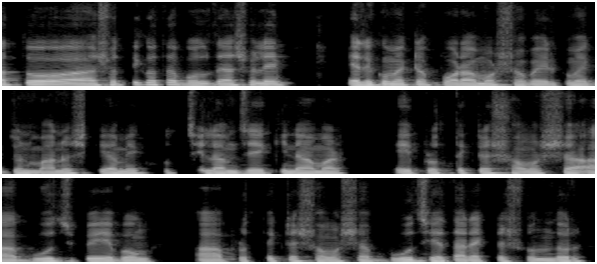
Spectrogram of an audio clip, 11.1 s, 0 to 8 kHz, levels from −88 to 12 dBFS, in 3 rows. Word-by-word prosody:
তো 170 Hz, -, +5 dB, 0.3 s
আ -, -, +5 dB, 0.2 s
সত্যি 160 Hz, +2 st, -2 dB
কথা 175 Hz, +1 st, +2 dB
বলতে 135 Hz, +2 st, +1 dB
আসলে 155 Hz, +1 st, +2 dB, 0.5 s
এরকম 140 Hz, +4 st, +5 dB
একটা 155 Hz, +2 st, 0 dB
পরামর্শ 125 Hz, +3 st, +2 dB
বা, 115 Hz, -, -1 dB
এরকম 110 Hz, +3 st, -3 dB
একজন 120 Hz, +3 st, -2 dB
মানুষকে 125 Hz, +5 st, -2 dB
আমি 130 Hz, +1 st, +2 dB
খুঁজছিলাম। 120 Hz, -1 st, -2 dB
যে 115 Hz, -, +2 dB
কিনা 120 Hz, 0 st, +1 dB
আমার 115 Hz, 0 st, +1 dB, 0.4 s
এই 110 Hz, -, +2 dB
প্রত্যেকটা 120 Hz, +2 st, -3 dB
সমস্যা 115 Hz, +3 st, -2 dB, 0.2 s
আ -, -, +2 dB, 0.2 s
বুঝবে 115 Hz, -1 st, +1 dB
এবং 115 Hz, +1 st, +1 dB, 0.4 s
আ -, -, +1 dB, 0.2 s
প্রত্যেকটা 120 Hz, +2 st, -5 dB
সমস্যা 115 Hz, +3 st, -2 dB, 0.2 s
বুঝে 130 Hz, +1 st, +2 dB
তার 110 Hz, 0 st, 0 dB
একটা 120 Hz, -, -7 dB
সুন্দর 115 Hz, +1 st, +1 dB
120 Hz, 165 wpm, -23 LUFS, 115-135 Hz, 0.5 s, তো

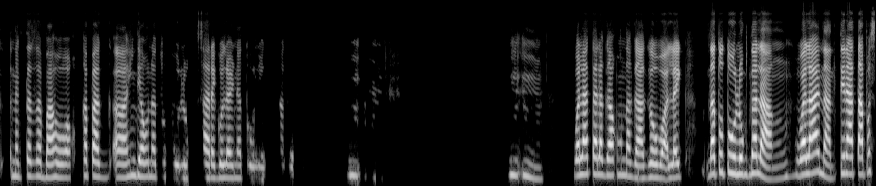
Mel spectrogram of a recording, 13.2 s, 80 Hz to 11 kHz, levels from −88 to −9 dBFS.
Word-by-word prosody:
nagtatrabaho 245 Hz, -2 st, -4 dB
ako -, -, -28 dB
kapag 260 Hz, -2 st, -1 dB, 0.2 s
ah 230 Hz, 0 st, -1 dB
hindi 265 Hz, +2 st, -6 dB
ako 245 Hz, -, -5 dB
natutulog 230 Hz, -2 st, -11 dB
sa 240 Hz, -, -5 dB
regular 225 Hz, 0 st, -4 dB
na 220 Hz, 0 st, -11 dB
tulog, 425 Hz, -1 st, -15 dB, 0.2 s
ayun. -, -, -21 dB, 0.8 s
Mhm. 265 Hz, -1 st, -10 dB, 2.2 s
Mhm. 265 Hz, -7 st, -11 dB, 0.5 s
Wala 285 Hz, +2 st, +2 dB
talaga 280 Hz, -2 st, +2 dB
akong 280 Hz, 0 st, -11 dB
nagagawa, 230 Hz, -2 st, -1 dB
like 230 Hz, +1 st, 0 dB, 0.3 s
natutulog 290 Hz, -1 st, +2 dB
na 310 Hz, +2 st, +4 dB
lang, 210 Hz, +1 st, +1 dB
wala 295 Hz, +4 st, +7 dB
na 235 Hz, -7 st, 0 dB
tinatapos 300 Hz, +1 st, +3 dB
255 Hz, 115 wpm, -20 LUFS, 230-285 Hz, 2.2 s, wala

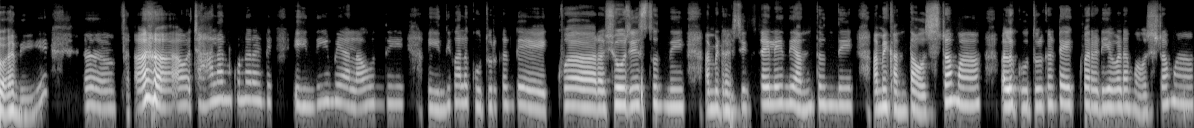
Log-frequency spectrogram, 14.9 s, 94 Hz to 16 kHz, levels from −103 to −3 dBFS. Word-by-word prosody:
ఉంటుందో -, -, +9 dB
అని. 155 Hz, -4 st, -4 dB, 0.7 s
ఆ! -, -, -1 dB, 0.7 s
ఆహ్, 245 Hz, -5 st, +7 dB
చాలా 245 Hz, +4 st, -3 dB
అనుకున్నారండి. 290 Hz, -1 st, -5 dB, 0.4 s
"ఏంది 225 Hz, +2 st, -6 dB
ఈమె 270 Hz, 0 st, -6 dB
అలా 210 Hz, -1 st, -4 dB
ఉంది, 250 Hz, 0 st, -11 dB, 0.5 s
ఏందీ 200 Hz, +3 st, -5 dB
వాళ్ళ 260 Hz, 0 st, -2 dB
కూతురు 225 Hz, 0 st, -7 dB
కంటే 240 Hz, 0 st, -3 dB, 0.3 s
ఎక్కువ 230 Hz, +4 st, -6 dB, 0.4 s
ర -, -, +2 dB
షో 245 Hz, 0 st, +6 dB
చేస్తుంది, 230 Hz, -1 st, -1 dB, 0.4 s
ఆమె 205 Hz, +1 st, 0 dB
డ్రెసింగ్ 195 Hz, +2 st, -4 dB
స్టైల్ 245 Hz, 0 st, +2 dB
ఏంది 250 Hz, -1 st, -1 dB
అంత 220 Hz, +2 st, -5 dB
ఉంది, 235 Hz, 0 st, -4 dB, 0.4 s
ఆమెకు 225 Hz, 0 st, +3 dB
అంత 190 Hz, 0 st, -5 dB
అవసరమా, 240 Hz, +9 st, +2 dB, 0.4 s
వాళ్ళ 230 Hz, +1 st, +9 dB
కూతురు 220 Hz, +1 st, -3 dB
కంటే 245 Hz, +1 st, -1 dB
ఎక్కువ 240 Hz, 0 st, -2 dB
రెడీ 215 Hz, +1 st, -1 dB
అవ్వడం 225 Hz, -1 st, -1 dB
అవసరమా, 245 Hz, +10 st, -4 dB
235 Hz, 135 wpm, -26 LUFS, 215-250 Hz, 0.7 s, ఉంటుందో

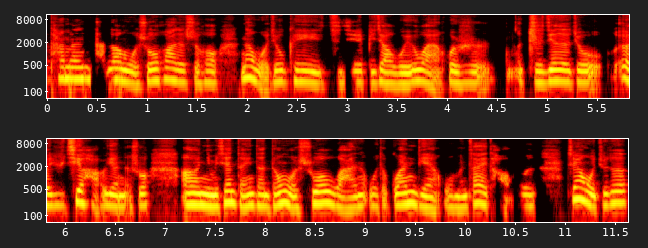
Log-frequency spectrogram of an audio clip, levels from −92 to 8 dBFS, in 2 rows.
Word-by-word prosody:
他 225 Hz, -, -5 dB
们 220 Hz, -1 st, +1 dB
打 -, -, -10 dB
断 205 Hz, -3 st, +3 dB
我 165 Hz, -, -1 dB
说 190 Hz, +6 st, 0 dB
话 210 Hz, 0 st, -2 dB
的 185 Hz, -2 st, -2 dB
时 175 Hz, -, -7 dB
候， 175 Hz, 0 st, -5 dB, 0.2 s
那 235 Hz, -, 0 dB
我 205 Hz, -, -1 dB
就 185 Hz, +1 st, -1 dB
可 190 Hz, +2 st, -6 dB
以 175 Hz, -3 st, 0 dB
直 160 Hz, +1 st, -12 dB
接 175 Hz, +2 st, -5 dB
比 170 Hz, -1 st, -6 dB
较 170 Hz, -2 st, -1 dB
委 155 Hz, +1 st, +1 dB
婉， 190 Hz, -1 st, 0 dB
或 180 Hz, -, -1 dB
者 165 Hz, -, -5 dB
是， 170 Hz, +3 st, -6 dB
嗯， 345 Hz, +2 st, -8 dB
直 175 Hz, -1 st, -1 dB
接 195 Hz, +2 st, +5 dB
地 185 Hz, -1 st, +3 dB
就， 175 Hz, 0 st, -2 dB, 0.2 s
呃， 215 Hz, -5 st, +1 dB
语 190 Hz, +1 st, -7 dB
气 235 Hz, -, +4 dB
好 225 Hz, -, -3 dB
一 -, -, +3 dB
点 180 Hz, -2 st, +4 dB
地 -, -, -4 dB
说： 190 Hz, 0 st, -1 dB, 0.3 s
“啊， 200 Hz, 0 st, +5 dB
你 190 Hz, -2 st, +8 dB
们 175 Hz, -, +6 dB
先 225 Hz, +4 st, +2 dB
等 175 Hz, -4 st, -1 dB
一 190 Hz, -, +5 dB
等， 185 Hz, -2 st, +1 dB
等 195 Hz, +5 st, +2 dB
我 175 Hz, -, +2 dB
说 215 Hz, +8 st, +3 dB
完 160 Hz, -1 st, -1 dB
我 180 Hz, -, -4 dB
的 -, -, -9 dB
观 200 Hz, +2 st, +2 dB
点， 165 Hz, -7 st, -1 dB
我 165 Hz, -, -7 dB
们 160 Hz, 0 st, -1 dB
再 210 Hz, +2 st, 0 dB
讨 -, -, -11 dB
论。” 180 Hz, -1 st, -5 dB, 0.3 s
这 280 Hz, -, +1 dB
样 270 Hz, -, +5 dB
我 -, -, +5 dB
觉 190 Hz, +3 st, -3 dB
得， 220 Hz, +1 st, +1 dB
185 Hz, 320 characters per minute, -22 LUFS, 170-205 Hz, 0.3 s, 你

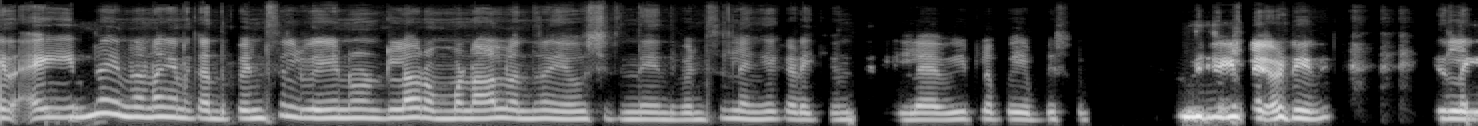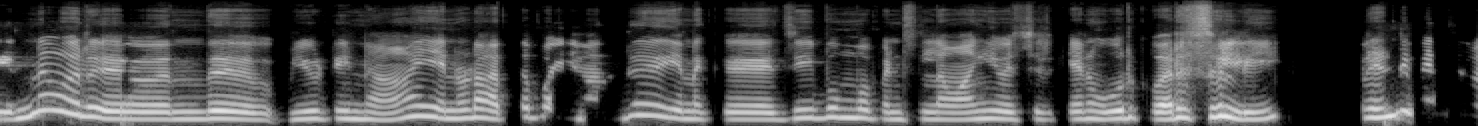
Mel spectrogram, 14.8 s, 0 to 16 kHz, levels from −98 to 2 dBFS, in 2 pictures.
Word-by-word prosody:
அ -, -, +4 dB, 0.2 s
இன்னும் 335 Hz, +7 st, +1 dB
என்னான்னா, 275 Hz, -1 st, +1 dB
எனக்கு 235 Hz, -2 st, -3 dB
அந்த 215 Hz, -1 st, -5 dB
பென்சில் 245 Hz, +4 st, -2 dB
வேணும்ன்ட்டுலாம் 245 Hz, +1 st, 0 dB
ரொம்ப 225 Hz, 0 st, -1 dB
நாள் 240 Hz, +1 st, 0 dB
வந்து 225 Hz, 0 st, -2 dB
நான் 220 Hz, -, -2 dB
யோசிச்சுட்டு 215 Hz, -1 st, -7 dB
இருந்தேன். 205 Hz, 0 st, -4 dB
இந்த 195 Hz, 0 st, -7 dB
பென்சில் 215 Hz, +3 st, -6 dB
எங்க 210 Hz, +1 st, -4 dB
கெடைக்கும்ன்னு 195 Hz, 0 st, -8 dB
தெரியல. 195 Hz, +1 st, -5 dB
வீட்டுல 210 Hz, +1 st, -6 dB
போய் 200 Hz, -1 st, -1 dB
எப்படி 205 Hz, +2 st, -10 dB
சொல்லு 190 Hz, -, -19 dB, 0.6 s
தெரில 280 Hz, +1 st, +8 dB
அப்டின்னு. 240 Hz, -2 st, +3 dB, 0.5 s
இதுல 220 Hz, -1 st, +3 dB
என்னா 350 Hz, -, +2 dB
ஒரு 280 Hz, -6 st, +3 dB, 0.3 s
வந்து 210 Hz, +2 st, +2 dB, 0.4 s
பியூட்டின்னா, 215 Hz, -2 st, -2 dB, 0.3 s
என்னோட 230 Hz, +2 st, 0 dB
அத்த 215 Hz, +6 st, -11 dB
பையன் 215 Hz, -6 st, -9 dB
வந்து, 265 Hz, +10 st, -6 dB, 0.2 s
எனக்கு 205 Hz, -1 st, -5 dB, 0.3 s
ஜீ 240 Hz, -, -2 dB
பூம்பா 250 Hz, -2 st, 0 dB
பென்சில் 205 Hz, 0 st, -5 dB
வாங்கி 220 Hz, +3 st, -1 dB
வச்சிருக்கேன்னு, 205 Hz, +1 st, -6 dB
ஊருக்கு 220 Hz, -3 st, +1 dB
வரச் 250 Hz, +4 st, +2 dB
சொல்லி 220 Hz, -8 st, +5 dB, 0.5 s
2 285 Hz, +9 st, +4 dB
பென்சில் 380 Hz, +3 st, -11 dB
225 Hz, 180 wpm, -19 LUFS, 205-245 Hz, 0.6 s, தெரில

